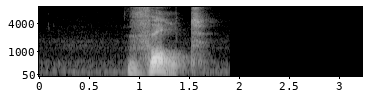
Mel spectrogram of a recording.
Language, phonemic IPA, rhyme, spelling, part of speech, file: Dutch, /vɑlt/, -ɑlt, valt, verb, Nl-valt.ogg
- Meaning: inflection of vallen: 1. second/third-person singular present indicative 2. plural imperative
